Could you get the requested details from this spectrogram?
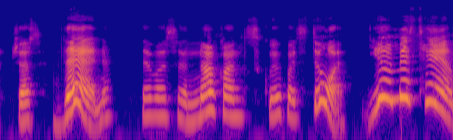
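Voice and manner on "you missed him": very high, shrill, high-pitched shout. One character calls out to another who is opening his door; shouted. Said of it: "Shouted Spongebob".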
